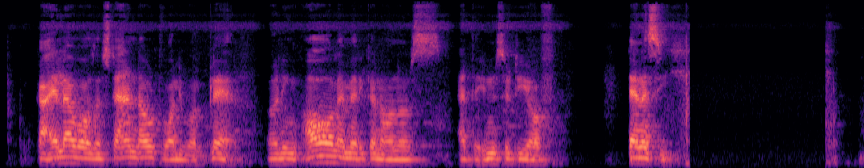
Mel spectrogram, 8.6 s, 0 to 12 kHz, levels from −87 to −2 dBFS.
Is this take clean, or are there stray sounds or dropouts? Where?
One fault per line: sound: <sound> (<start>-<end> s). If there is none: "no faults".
no faults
